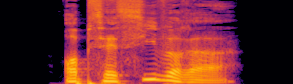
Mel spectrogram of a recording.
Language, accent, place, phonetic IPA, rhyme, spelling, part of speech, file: German, Germany, Berlin, [ɔpz̥ɛˈsiːvəʁɐ], -iːvəʁɐ, obsessiverer, adjective, De-obsessiverer.ogg
- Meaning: inflection of obsessiv: 1. strong/mixed nominative masculine singular comparative degree 2. strong genitive/dative feminine singular comparative degree 3. strong genitive plural comparative degree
